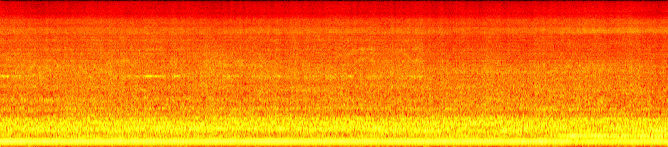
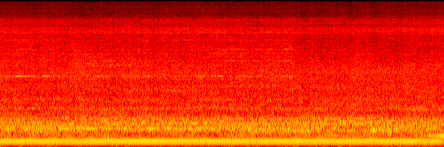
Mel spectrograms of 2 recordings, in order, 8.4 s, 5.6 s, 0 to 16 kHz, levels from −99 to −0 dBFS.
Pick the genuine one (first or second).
second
